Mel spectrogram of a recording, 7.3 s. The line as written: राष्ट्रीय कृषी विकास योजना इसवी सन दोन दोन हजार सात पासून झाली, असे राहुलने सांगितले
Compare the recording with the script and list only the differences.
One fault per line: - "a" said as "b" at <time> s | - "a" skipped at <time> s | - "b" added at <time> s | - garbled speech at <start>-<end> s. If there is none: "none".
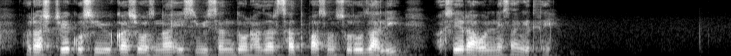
- "दोन" skipped at 2.5 s
- "सुरू" added at 3.4 s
